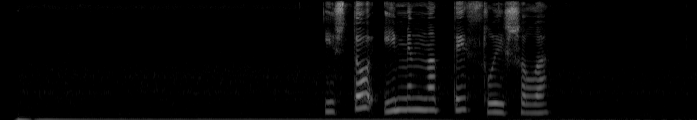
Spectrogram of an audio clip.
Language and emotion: Russian, neutral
